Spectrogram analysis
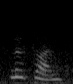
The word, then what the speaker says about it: Luzon: Luzon, yes. In Luzon. Oh, I have Quezon. Luzon is pronounced.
